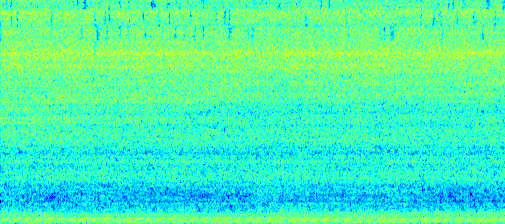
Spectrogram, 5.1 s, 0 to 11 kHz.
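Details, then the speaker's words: Shop hydronic heater left cold at 40 degrees because the system wasn't bled after recent work: steady, even hiss of trapped air escaping from the open bleeder, the loop air-bound and needing bleeding. "i didn't bleed the system out so we've got to get some water to come out of this breather you can hear it"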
